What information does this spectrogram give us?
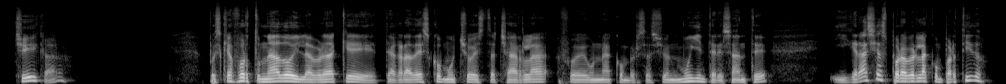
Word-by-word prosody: Sí, 170 +4 +2
claro. 175 -1 -12 1.4
Pues 105 0 -4
qué 145 - +3
afortunado 140 -1 +5
y - - +5
la 115 -1 +2
verdad 120 +3 +2
que 115 -8 0
te - - -6
agradezco 110 +4 0
mucho 115 0 -1
esta 110 +1 -3
charla, 110 +4 -1
fue 105 -1 -4
una 105 0 -1
conversación 100 +1 -6
muy 135 +7 0
interesante 105 -4 -3 0.6
y 105 -2 -7
gracias 185 - 0
por 155 -7 +3
haberla 145 +1 +4
compartido. 125 +9 -3
115 Hz, 145 wpm, -21 LUFS, 105-145 Hz, 1.4 s, afortunado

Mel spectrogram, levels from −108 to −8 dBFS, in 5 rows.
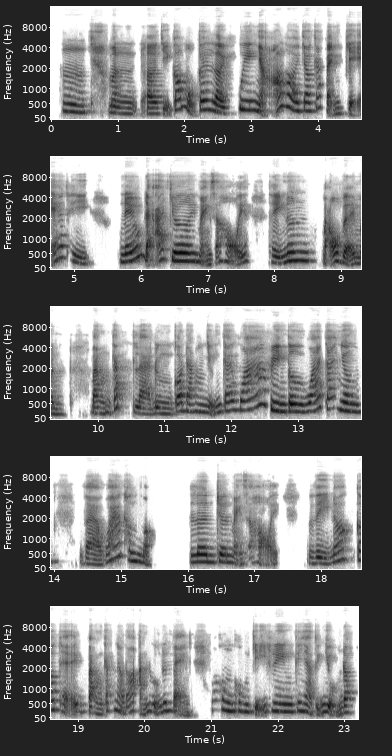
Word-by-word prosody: Ừm, 245 -4 0 0.4
mình, 190 -4 -2
ờ, 185 -1 +2
chỉ - - -6
có 315 +1 +2
một 415 - -2
cái 305 +1 +4
lời 235 -9 +5 0.2
khuyên 300 -2 +1
nhỏ 260 +9 +2
thôi 350 -9 +3
cho 275 -1 +2
các 370 +4 -5
bạn - - +3 0.2
trẻ. - - -1
Thì 205 -8 -2 0.5
nếu 275 - +5
đã 385 - +1
chơi 270 -3 +8
mạng 245 -10 -1
xã 160 - -3
hội, 265 -1 -1
á, 245 - -3 0.3
thì 205 -3 +1
nên 275 +3 +4 0.3
bảo 255 +2 +2
vệ 175 - +4
mình, 185 -2 -2 0.5
bằng 190 +2 -1
cách - - -1 0.2
là 185 -4 -1
đừng 180 -1 -4
có 255 +6 +4
đăng 250 -2 -3
những 220 +1 -4
cái 275 +3 -1
quá 310 +6 0 0.2
riêng 265 -5 +5
tư, 250 -1 +7
quá 265 +9 +1
cá 340 0 -2
nhân 270 -4 +4 0.6
và 165 -5 -3
quá 385 - -3
thân 275 -3 +1
mật - - -3 0.6
lên 235 0 +3
trên 230 -1 +1
mạng - - -7
xã - - -12
hội, - - -9 0.6
vì 190 -2 +1
nó 290 +9 -4
có 300 0 0
thể 245 - -5
bằng 175 -2 -2
cách 270 +3 -8
nào 270 -4 -4
đó - - -6
ảnh - - -5
hưởng 215 - -4
đến 270 +2 -2
bạn. - - -5 0.4
Nó 305 - -18
không 280 -4 0
không 270 -2 -4
chỉ 230 - -4
riêng 250 -3 +1
cái 275 -1 -1
nhà 245 -2 -1
tuyển 240 - -3
dụng - - +1
đâu. 220 0 +1
255 Hz, 190 wpm, -23 LUFS, 220-285 Hz, 0.6 s, chơi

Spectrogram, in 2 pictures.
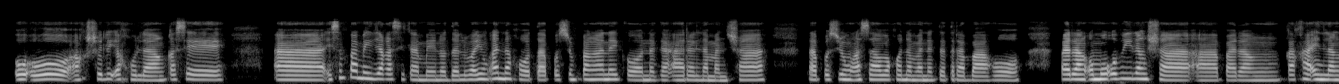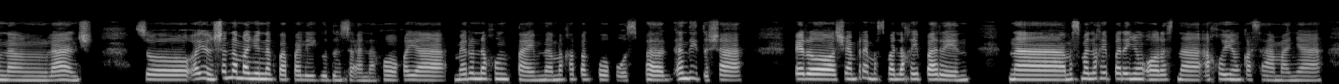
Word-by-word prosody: Oo. 230 -1 +3
Actually, 230 +2 -3
ako 230 -1 -6
lang 195 0 0
kasi, 220 -2 -1 0.5
ah, 210 -1 +4
isang 310 +8 -3
pamilya 275 -6 +1
kasi 240 -1 -4
kami 205 -2 -3
'no, 200 - -3
dalawa 215 +2 -1
yung 245 +1 -1
anak 260 -2 +2
ko 210 -2 -3
tapos 215 +1 -3
yung 230 0 -5
panganay 230 0 0
ko, 205 -2 -3
nag-aaral 200 0 -3
naman 185 -1 -3
siya. 205 +2 -1 0.4
Tapos 225 +2 -3
yung 225 -3 0
asawa 220 0 +1
ko 220 - -3
naman, 200 -1 -1
nagtatrabaho. 195 -1 -3 0.4
Parang 235 0 +6
umuuwi 250 +3 +3
lang 255 -1 +3
siya, 200 -4 +2
ah, 190 0 -2
parang 195 0 -3
kakain 230 0 +1
lang 215 -1 +2
ng 195 -1 -2
lunch. 205 +1 +1 0.5
So 235 -1 -2 0.4
ayun, 250 -2 +1
siya 305 +3 +2
naman 285 -3 +5
yung 250 - +5
nagpapaligo 210 -3 -3
do'n 200 +1 -7
sa 195 -4 -6
anak 180 0 -9
ko, 205 -1 -4
kaya 200 -2 0
meron 245 +4 0
akong 255 0 +1
time 200 -3 -2
na 205 0 -3
makapag-focus 220 -4 -6
'pag 210 -3 +1
andito 265 -2 0
siya. 205 0 0 0.4
Pero 240 -2 +6
siyempre, 255 +5 -1
mas 245 -1 -4
malaki 240 +1 0
pa 235 -1 +2
rin 205 -1 0 0.4
na 220 -2 +6
mas 240 - -2
malaki 270 +1 -1
pa 260 0 -1
rin 255 0 +2
yung 230 - -3
oras 220 0 0
na 210 -3 -1
ako 235 +2 -3
yung 225 0 -1
kasama 195 -3 -5
niya, 190 0 -5
220 Hz, 170 wpm, -21 LUFS, 200-235 Hz, 0.5 s, Parang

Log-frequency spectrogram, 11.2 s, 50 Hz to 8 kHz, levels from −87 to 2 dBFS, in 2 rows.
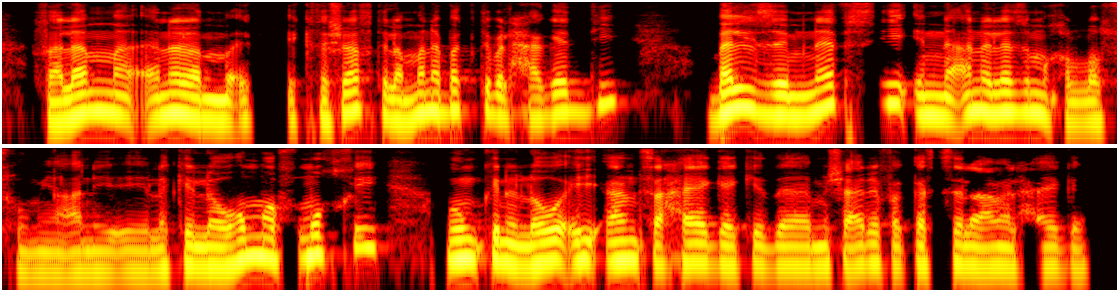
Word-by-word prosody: فلمّا 140 +2 +1
أنا 145 +1 +4
لمّا 120 -3 +1
اك 115 - -8 0.2
إكتشفت 155 +8 -2
لمّا 125 +4 +1
أنا 160 - +3
باكتب 165 -2 -3
الحاجات 140 +3 -1
دي 215 +8 -6 0.4
بالزم 150 -4 +5
نفسي 210 +4 -1
إن 145 -1 +2
أنا 155 +4 +1
لازم 155 0 +3
أخلصهم، 110 -5 -5
يعني 100 +2 -5
لكن 115 +3 -2
لو 120 0 +2
هُم 160 +2 +4
في 155 +1 -8
مخي 225 +7 0 0.3
ممكن 150 -1 +3
اللي 125 0 +3
هو 145 +2 +6
إيه، 140 +2 0
أنسى 145 -3 +1
حاجة 130 -1 0
كده، 120 0 -3
مش 120 0 -4
عارف 125 +1 -2
أكَسِّل 125 +1 -3
أعمل 115 -2 -3
حاجة. 110 -1 -8
135 Hz, 185 wpm, -22 LUFS, 120-155 Hz, 0.4 s, هو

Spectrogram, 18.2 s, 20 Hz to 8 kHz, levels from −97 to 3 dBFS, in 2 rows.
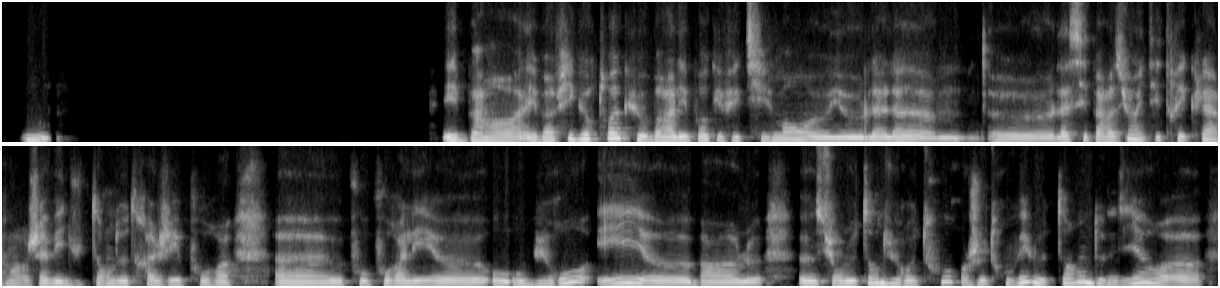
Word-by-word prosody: Mmh. 215 +6 +1 2.9
Et 205 - +6
ben 190 +2 0
et - - +2
ben 200 +1 +1
figure-toi 250 +5 +4
que, 280 -5 -2
ben, 195 -1 +1
à 180 - +4
l'époque 195 +3 +2
effectivement, 190 +3 -2
heu 170 -1 +3
et 175 0 +4
heu, 165 -1 +5
la 170 +1 +2
la, 170 -2 +1
mmh, 295 -3 -2 0.2
heu, 165 -3 -1
la 180 +2 +1
séparation 190 +4 0
était 195 -5 -4
très 200 +4 -4
claire, 220 -1 -3
hein. 190 +1 -7
J'avais 170 -2 +1
du 165 0 -12
temps 200 +4 -5
de 185 -2 +1
trajet 185 +3 -3
pour, 165 -5 -6
heu, - - -4 0.4
heu, 160 0 0
pou 185 +1 -3
pour 185 +2 -3
aller, 185 +1 0
heu, 165 -1 +1
au 190 - +2
au 180 - -1
bureau 180 - -1
et 235 +2 +2
heu, 170 -2 +1
ben, 160 -1 -1
le 160 -1 +1 0.3
heu, 175 0 +4
sur 185 +2 -1
le 180 0 +5
temps 255 +6 +2
du 235 -3 +3
retour, 205 +10 -4
je 190 +1 -1
trouvais 215 +8 -1
le 255 -7 +3
temps 235 +6 0
de 225 -5 +1
me 195 - -7
dire, 250 +7 0
heu, 185 -2 -3
185 Hz, 185 wpm, -21 LUFS, 170-210 Hz, 2.9 s, Et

